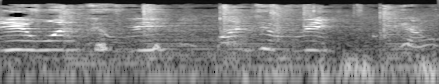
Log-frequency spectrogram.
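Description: Young children's high-pitched voices calling out in excited play, three or four short cries that rise and fall, over a steady low rumble.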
